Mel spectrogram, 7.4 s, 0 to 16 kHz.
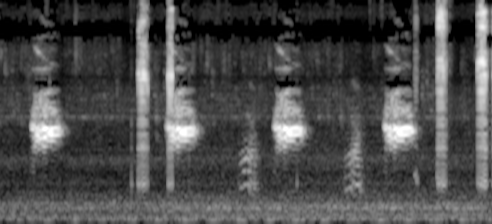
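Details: Frog calling, likely a pet kept indoors: harsh croaks centred mid-high, about every 1.7 seconds, alternating with softer rattling notes and sharp clicks.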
